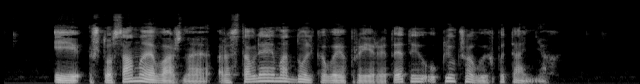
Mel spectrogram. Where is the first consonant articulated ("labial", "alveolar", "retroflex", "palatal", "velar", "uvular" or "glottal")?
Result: retroflex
